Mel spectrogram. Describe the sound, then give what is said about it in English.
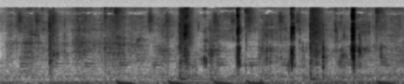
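Crunchy, piping-hot finger food being bitten and chewed, a steady series of loud, crisp crunches roughly twice a second, with no talking. “Listen to that crunch.”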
